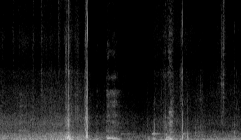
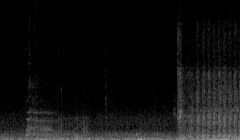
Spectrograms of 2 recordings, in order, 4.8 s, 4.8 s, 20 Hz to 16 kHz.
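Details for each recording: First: Chevy, 134,000 miles, after vacuum pump failure threw off timing (P0014/P0017), fuel rail refitted and pressurized after a bad fuel leak: brief crank, then immediate catch into a smooth, steady idle; check engine light still on, possibly fuel pressure code. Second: 2018 Chevy Malibu, broken vacuum pump threw off timing (P0014/P0017 cam-crank correlation): starter whirs steadily about four turns a second but engine never catches; fuel rail pressure low during cranking, no brake assist.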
